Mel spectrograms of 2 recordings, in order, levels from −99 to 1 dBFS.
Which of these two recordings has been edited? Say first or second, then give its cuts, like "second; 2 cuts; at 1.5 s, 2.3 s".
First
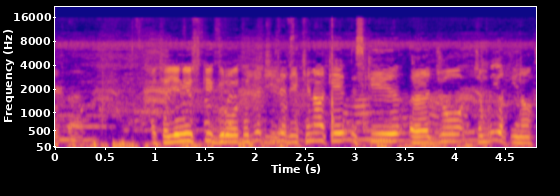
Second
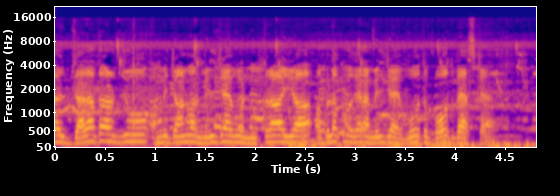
first; 1 cut; at 2.0 s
